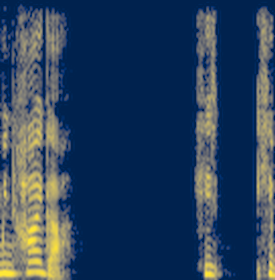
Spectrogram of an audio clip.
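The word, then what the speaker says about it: Haigha: happy his name in Haga he he pronounced it so as to rhyme with mayor I love my loaf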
